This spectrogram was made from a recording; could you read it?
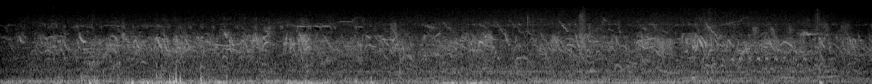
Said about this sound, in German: Lautes Vogelgezwitscher umgibt uns.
